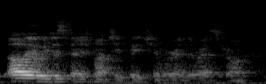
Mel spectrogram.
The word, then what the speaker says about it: Machu Picchu: Machu Pichu means old penis. Machu Picchu means old mountain.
